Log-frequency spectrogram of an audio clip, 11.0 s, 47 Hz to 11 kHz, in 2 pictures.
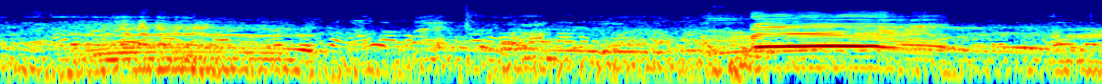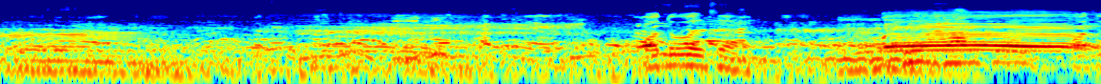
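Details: Bull and heifer calves at the twice-weekly Aftabganj cattle market, Dinajpur, Bangladesh, 7 January 2025: two clear bellowing moos about six seconds apart, with fainter calls between, over steady crowd voices and bargaining talk.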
